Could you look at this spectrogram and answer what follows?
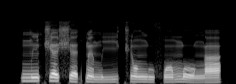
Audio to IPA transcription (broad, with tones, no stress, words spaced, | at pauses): mĩ˧t͡ʃɛ˧ ʃɛ˨˦k͡pɛ̃˨miː˨˦ t͡ʃɔ̃˧ ŋu˨fɔ̃˨˦moː˨ŋa˧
